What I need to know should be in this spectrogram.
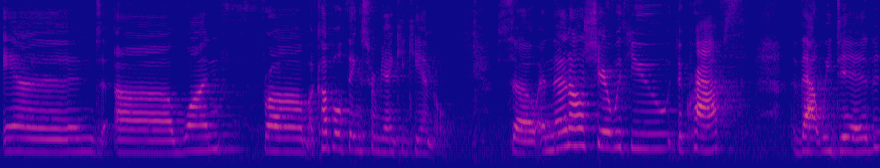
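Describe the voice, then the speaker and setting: A bright, sharp tone moves at a very slow pace with ordinary pitch variation. Audible room echo surrounds the voice. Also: woman, medium pitch for a woman. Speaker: craft and decor vlogger. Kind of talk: shopping haul vlog, casual chat. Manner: chatty, with fillers.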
